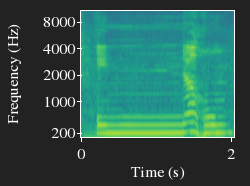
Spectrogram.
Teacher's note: پھر سے نون کے اوپر شاد آ گئی تو ہم نے نون پہ غنہ کرنا ہے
